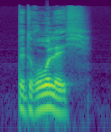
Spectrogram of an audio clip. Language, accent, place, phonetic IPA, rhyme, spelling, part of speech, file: German, Germany, Berlin, [bəˈdʁoːlɪç], -oːlɪç, bedrohlich, adjective, De-bedrohlich.ogg
- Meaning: threatening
